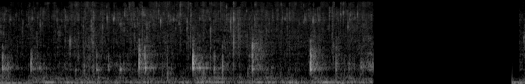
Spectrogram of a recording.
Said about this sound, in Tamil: சின்ன வெங்காயம் சேர்த்து நல்லா வதக்கணும்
